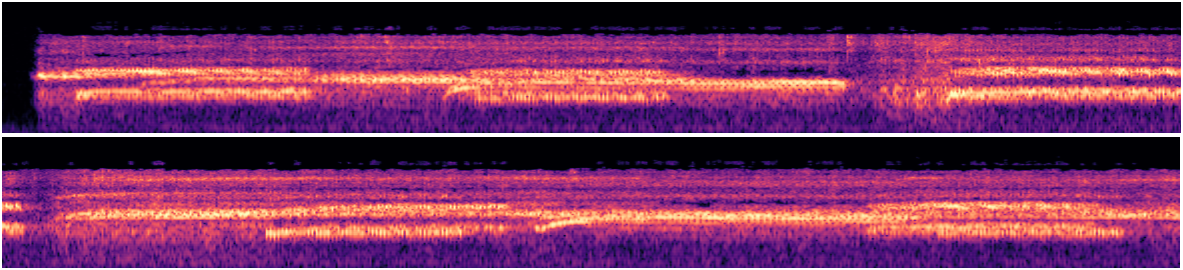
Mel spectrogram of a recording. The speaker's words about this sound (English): Well, the one that's going, wah, those are toads. And the really loud thing is a little tree frog. They're little bitty green things.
